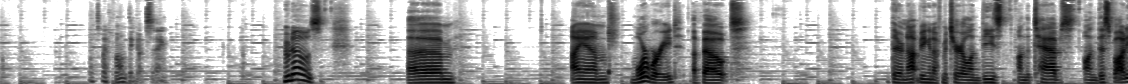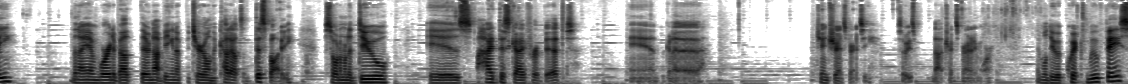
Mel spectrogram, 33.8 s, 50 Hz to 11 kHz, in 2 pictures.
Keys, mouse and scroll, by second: 4.9 click, 5.4 middle click, 7.1 middle click, 12.0-13.7 middle drag, 15.1 click, 16.1 click, 17.7 middle click, 18.7 click, 19.4 middle click, 21.1 click, 23.6 right click, 24.2 click, 24.6 right click, 29.2 click, 30.3 click, 31.3 click, 31.5-32.9 typing, 33.1 Return.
